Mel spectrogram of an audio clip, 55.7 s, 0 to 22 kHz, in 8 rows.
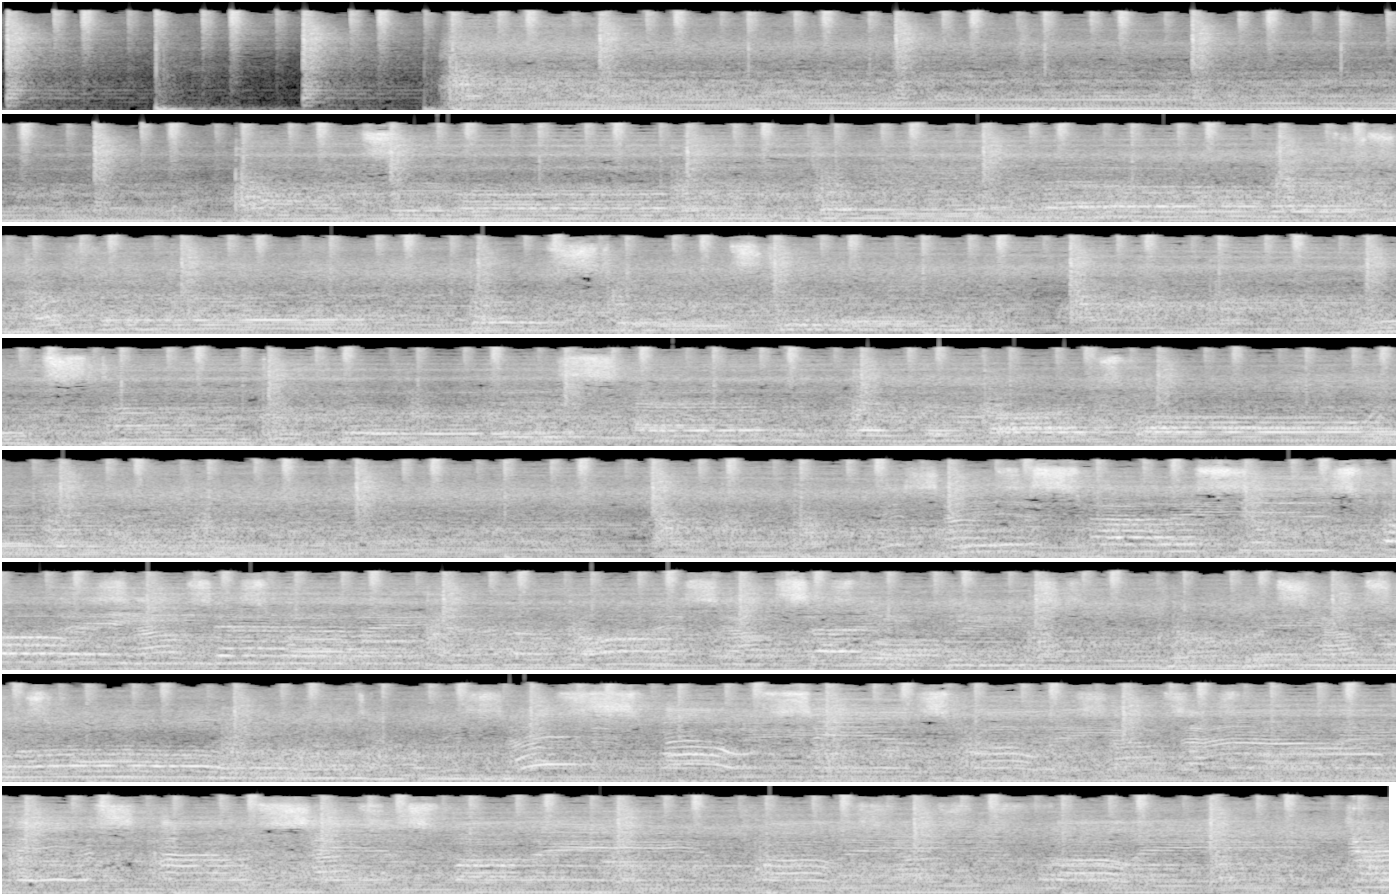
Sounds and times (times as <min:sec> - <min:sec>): Music: 0:00.0 - 0:55.7.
